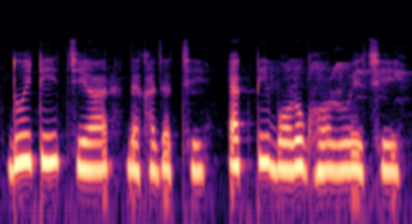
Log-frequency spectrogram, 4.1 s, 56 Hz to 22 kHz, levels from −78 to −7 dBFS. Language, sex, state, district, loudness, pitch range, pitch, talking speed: Bengali, female, West Bengal, Cooch Behar, -14 LUFS, 235-270 Hz, 245 Hz, 115 wpm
